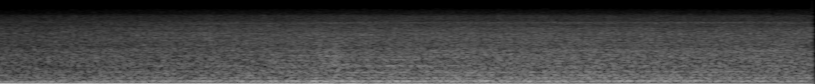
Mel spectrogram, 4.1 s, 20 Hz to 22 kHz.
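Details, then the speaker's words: 2003 Saab 9-5 Aero that sat two years, first start after oil pan redone and refilled with oil: deep even idle rumble, steady pulse, no tapping or knocking; sounds really good, expected to smoke. "I have everything buttoned up, oil in the engine, and I'm gonna fire it up, see what it sounds like. Sounds really good."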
